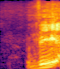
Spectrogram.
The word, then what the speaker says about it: Vedens: Vedens. – How do you spell it? – V-E-D-E-N-S.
